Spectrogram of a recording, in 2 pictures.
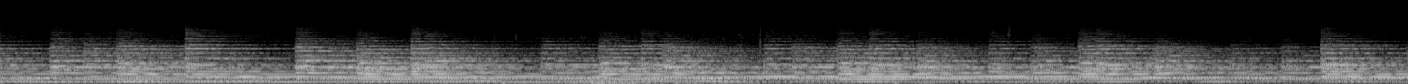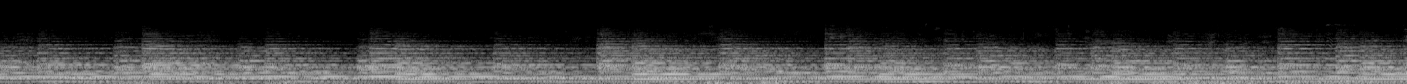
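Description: Several church bells ringing together in a continuous, overlapping peal, with new strikes every fraction of a second over the long hum of the bells: the ringing that calls people to Mass.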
